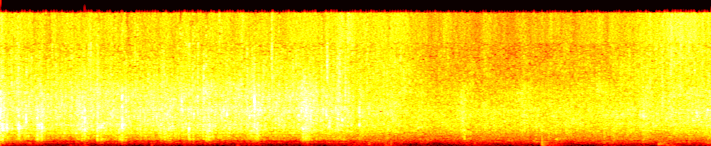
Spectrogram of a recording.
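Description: Beef chunks frying in a hot pan for a steak and Guinness pie give a loud, dense crackling sizzle that carries on steadily, fading a little toward the end, with occasional stirring sounds and no speech.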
